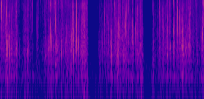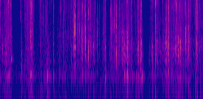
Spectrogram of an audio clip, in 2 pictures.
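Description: Pink PVA slime with plastic star sequins is held in both hands, kneaded, folded and squeezed with the fingertips. It produces dense, bright, crunchy crackling and crinkling in bursts. The bursts are separated by brief silent pauses, with almost no low end.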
